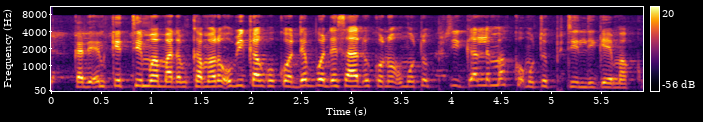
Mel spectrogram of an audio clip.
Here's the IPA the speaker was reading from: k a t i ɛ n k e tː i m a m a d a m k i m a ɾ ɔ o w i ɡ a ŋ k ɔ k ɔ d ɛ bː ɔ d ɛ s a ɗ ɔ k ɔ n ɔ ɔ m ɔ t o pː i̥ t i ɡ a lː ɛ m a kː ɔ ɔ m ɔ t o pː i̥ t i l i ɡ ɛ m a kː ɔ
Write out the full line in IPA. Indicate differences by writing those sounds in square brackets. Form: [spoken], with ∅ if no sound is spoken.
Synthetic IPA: k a [d] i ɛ n k e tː i m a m a d a m k [a] m a ɾ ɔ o w i [k] a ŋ k ɔ k ɔ d ɛ bː ɔ d ɛ s a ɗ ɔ k ɔ n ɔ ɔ m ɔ t o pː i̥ t i ɡ a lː ɛ m a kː ɔ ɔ m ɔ t o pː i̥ t i l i ɡ ɛ m a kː ɔ

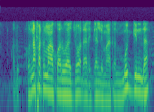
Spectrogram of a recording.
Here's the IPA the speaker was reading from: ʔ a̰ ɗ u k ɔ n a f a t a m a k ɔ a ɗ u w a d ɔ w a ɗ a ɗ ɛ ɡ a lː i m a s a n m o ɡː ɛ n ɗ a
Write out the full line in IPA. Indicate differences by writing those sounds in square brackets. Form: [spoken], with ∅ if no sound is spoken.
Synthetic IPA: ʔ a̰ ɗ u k ɔ n a f a t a m a k ɔ a ɗ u w a [d͡ʒ] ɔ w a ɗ a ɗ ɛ ɡ a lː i m a [t] a n m o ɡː [i] n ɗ a

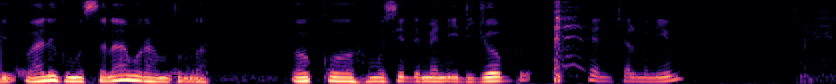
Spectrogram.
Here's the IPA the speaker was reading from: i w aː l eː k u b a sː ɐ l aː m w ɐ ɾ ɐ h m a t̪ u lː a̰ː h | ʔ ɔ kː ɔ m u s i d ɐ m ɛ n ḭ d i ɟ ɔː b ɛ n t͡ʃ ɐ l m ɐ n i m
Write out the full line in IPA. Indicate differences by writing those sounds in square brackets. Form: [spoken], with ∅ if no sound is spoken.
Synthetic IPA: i w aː l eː k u [m] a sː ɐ l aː m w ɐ ɾ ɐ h m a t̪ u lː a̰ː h | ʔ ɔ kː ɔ m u s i d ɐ m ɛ n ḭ d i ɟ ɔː b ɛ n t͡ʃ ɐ l m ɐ n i m

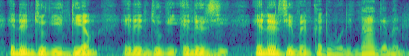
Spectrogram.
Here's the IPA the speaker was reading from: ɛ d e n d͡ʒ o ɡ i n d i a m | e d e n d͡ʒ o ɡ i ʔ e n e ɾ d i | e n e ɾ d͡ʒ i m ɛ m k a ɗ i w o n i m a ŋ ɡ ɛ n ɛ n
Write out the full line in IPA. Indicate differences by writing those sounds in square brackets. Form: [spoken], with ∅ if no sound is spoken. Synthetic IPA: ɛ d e n d͡ʒ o ɡ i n d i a m | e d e n d͡ʒ o ɡ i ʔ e n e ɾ [d͡ʒ] i | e n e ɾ d͡ʒ i m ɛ [n] k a [d] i w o n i [n] a ŋ ɡ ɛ [m] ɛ n

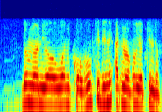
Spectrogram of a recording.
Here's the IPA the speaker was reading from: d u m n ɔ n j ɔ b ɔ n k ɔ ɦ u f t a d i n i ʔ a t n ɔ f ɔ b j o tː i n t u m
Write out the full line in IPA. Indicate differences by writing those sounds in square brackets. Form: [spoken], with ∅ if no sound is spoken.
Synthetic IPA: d u m n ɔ n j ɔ [w] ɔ n k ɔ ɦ u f t [i] d i n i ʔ a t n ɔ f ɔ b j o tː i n [d] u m

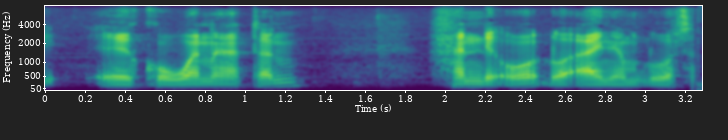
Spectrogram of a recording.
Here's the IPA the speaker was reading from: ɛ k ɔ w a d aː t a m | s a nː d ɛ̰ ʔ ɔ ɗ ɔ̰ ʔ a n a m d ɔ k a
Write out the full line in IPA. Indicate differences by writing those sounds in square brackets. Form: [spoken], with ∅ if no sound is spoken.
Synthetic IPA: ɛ k ɔ w a [n] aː t a [n] | [h] a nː d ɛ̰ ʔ ɔ ɗ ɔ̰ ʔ a [ɲ] a m [ɗ] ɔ [t] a

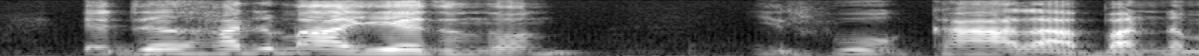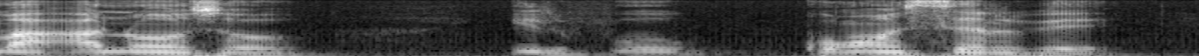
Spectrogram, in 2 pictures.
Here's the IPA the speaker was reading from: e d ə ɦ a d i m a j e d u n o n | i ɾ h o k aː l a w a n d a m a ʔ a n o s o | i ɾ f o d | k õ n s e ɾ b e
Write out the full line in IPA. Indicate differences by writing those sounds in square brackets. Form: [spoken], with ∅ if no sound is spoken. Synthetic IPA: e d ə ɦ a d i m a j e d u n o n | i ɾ [f] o k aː l a [b] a n d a m a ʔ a n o s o | i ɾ f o [∅] | k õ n s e ɾ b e

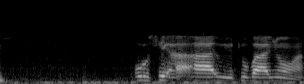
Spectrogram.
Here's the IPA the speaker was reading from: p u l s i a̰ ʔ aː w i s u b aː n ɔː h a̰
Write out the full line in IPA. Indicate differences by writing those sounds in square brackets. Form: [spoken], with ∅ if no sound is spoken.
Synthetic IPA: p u [ɾ] s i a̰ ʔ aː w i [t] u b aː [ɲ] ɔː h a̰

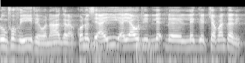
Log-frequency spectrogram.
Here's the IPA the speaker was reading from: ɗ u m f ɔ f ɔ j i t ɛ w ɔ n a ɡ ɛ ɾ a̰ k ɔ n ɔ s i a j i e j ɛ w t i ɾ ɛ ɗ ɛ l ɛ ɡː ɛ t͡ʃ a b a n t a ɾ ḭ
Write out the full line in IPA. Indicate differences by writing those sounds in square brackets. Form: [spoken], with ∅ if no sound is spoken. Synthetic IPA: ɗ u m f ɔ f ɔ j i t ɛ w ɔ n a ɡ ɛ ɾ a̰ k ɔ n ɔ s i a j i [a] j [a] w t i [l] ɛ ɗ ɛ l ɛ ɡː ɛ t͡ʃ a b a n t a ɾ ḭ

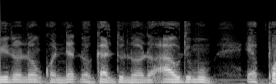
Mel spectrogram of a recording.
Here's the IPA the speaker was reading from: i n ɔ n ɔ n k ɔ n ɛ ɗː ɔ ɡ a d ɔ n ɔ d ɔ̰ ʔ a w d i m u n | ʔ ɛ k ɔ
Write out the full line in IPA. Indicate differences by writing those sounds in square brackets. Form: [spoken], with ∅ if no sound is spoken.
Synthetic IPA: i n ɔ n ɔ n k ɔ n ɛ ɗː ɔ ɡ a d [u] n ɔ [ɗ] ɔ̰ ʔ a w d i m u [m] | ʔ ɛ [p] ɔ

